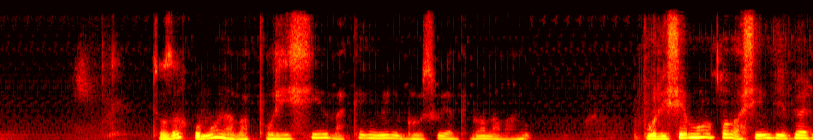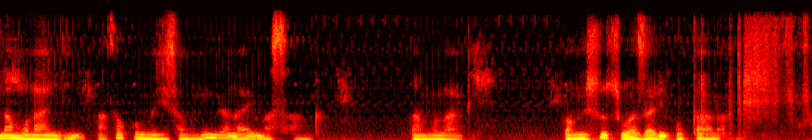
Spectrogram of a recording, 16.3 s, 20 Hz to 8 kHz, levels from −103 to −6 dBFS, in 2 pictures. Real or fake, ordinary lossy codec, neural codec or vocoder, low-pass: fake; AAC, 48 kbps; codec, 16 kHz, 0.9 kbps, LongCat-Audio-Codec; 7.2 kHz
